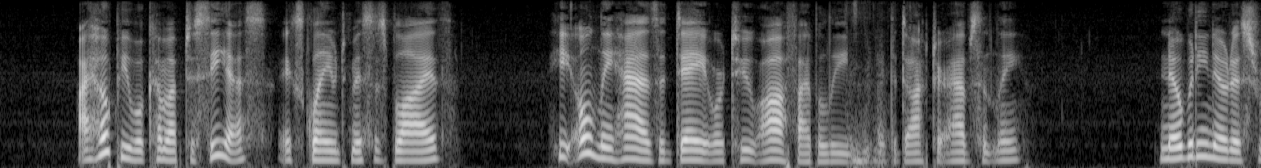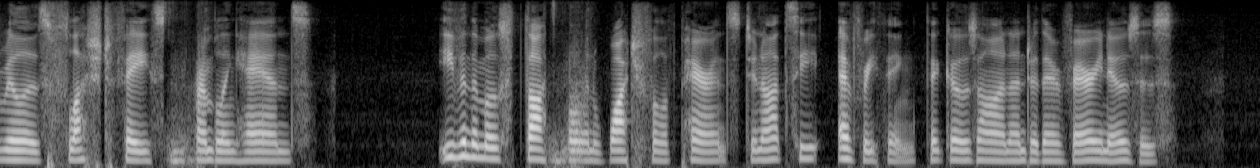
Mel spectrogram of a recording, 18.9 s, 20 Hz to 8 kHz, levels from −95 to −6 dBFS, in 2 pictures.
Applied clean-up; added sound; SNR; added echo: neural separator model SepFormer DNS4.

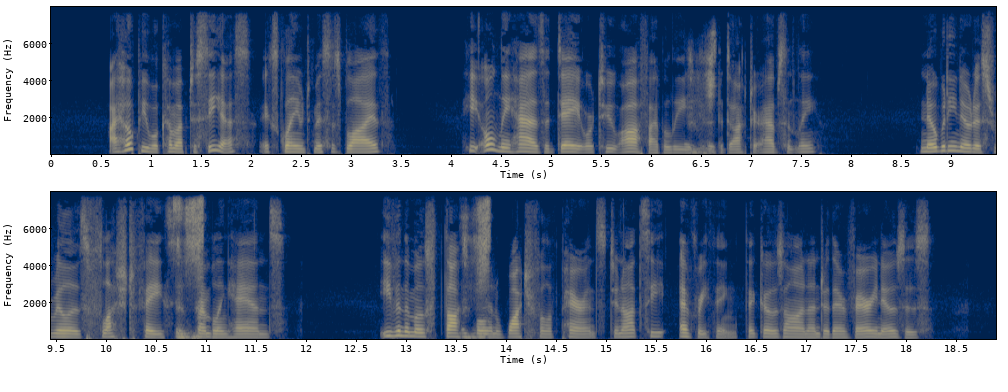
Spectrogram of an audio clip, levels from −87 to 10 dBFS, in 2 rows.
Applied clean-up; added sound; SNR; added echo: neural mask model Resemble Enhance denoiser.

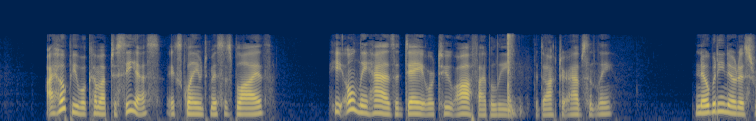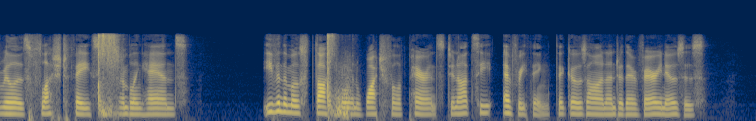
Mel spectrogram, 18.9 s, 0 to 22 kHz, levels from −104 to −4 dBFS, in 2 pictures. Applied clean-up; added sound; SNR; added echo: neural mask model RNNoise.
